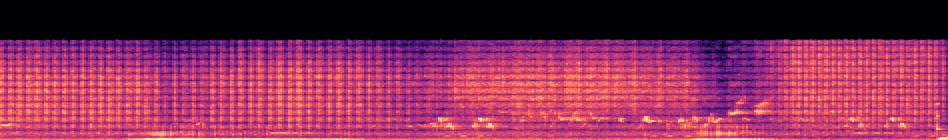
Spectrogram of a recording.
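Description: Male lion giving two low, drawn-out roars: the first about two seconds long, starting about a second and a half in, and a shorter one about seven seconds in. A steady high-pitched background and a few bird chirps run underneath.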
